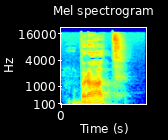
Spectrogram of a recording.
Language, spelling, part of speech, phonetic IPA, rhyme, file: Russian, брат, noun, [brat], -at, Ru-брат.ogg
- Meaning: 1. brother 2. old boy, pal 3. kind, sort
